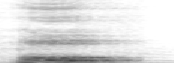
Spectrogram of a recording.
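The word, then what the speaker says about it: ρ: letrinha grega aqui ó a pronúncia dela é ro vou deixar você um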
